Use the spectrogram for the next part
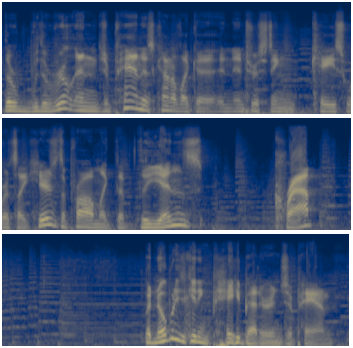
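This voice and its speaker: A man's voice: medium pitch, very animated, moderate pace, pushed and bright, faint music behind. A man streaming live, talking in a rambling, profane and sardonic way, restarting sentences often. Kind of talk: casual livestream commentary.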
